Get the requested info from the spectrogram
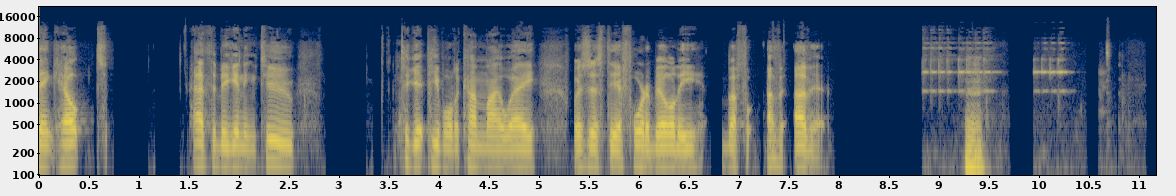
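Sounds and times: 
speech: 0:00.0 - 0:00.8, 0:01.5 - 0:02.8, 0:03.6 - 0:08.0, 0:08.8 - 0:09.6
electronic phone ringtone chirping in trilling bursts: 0:08.8 - 0:10.4.

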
